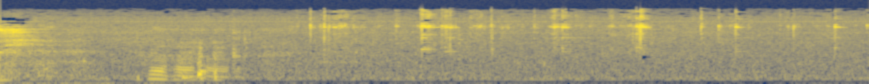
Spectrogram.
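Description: Metal blades of a spinnerbait clinking and jingling in light, irregular ticks while a hooked wolf fish hangs from the lure and is worked off it by hand. A brief voice sounds about a second in.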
